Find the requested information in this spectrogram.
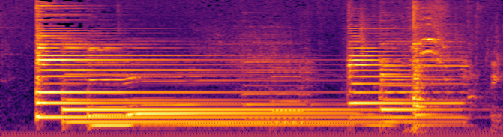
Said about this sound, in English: Probably the most common sort of country lick played by people who aren't really into country.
